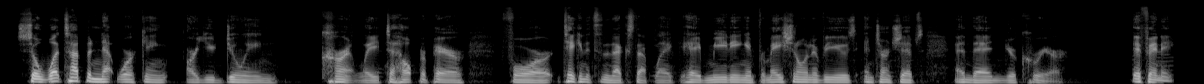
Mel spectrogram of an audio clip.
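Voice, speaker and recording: A normal speaking voice moves at a moderate pace with ordinary pitch variation, recorded dry and close with no echo, very clean against a silent background. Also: man, fairly low pitch for a man. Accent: American. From Southern California. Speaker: podcast host. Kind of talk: casual interview.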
